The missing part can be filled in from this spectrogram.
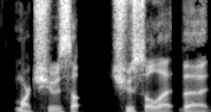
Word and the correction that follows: Marchessault: Jonathan Marchessault. – Marchessault, yeah.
